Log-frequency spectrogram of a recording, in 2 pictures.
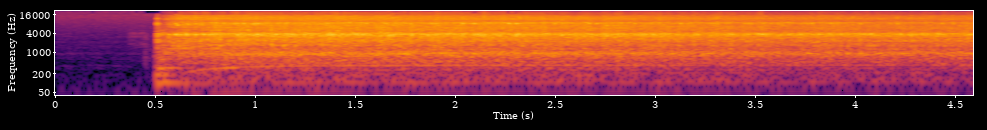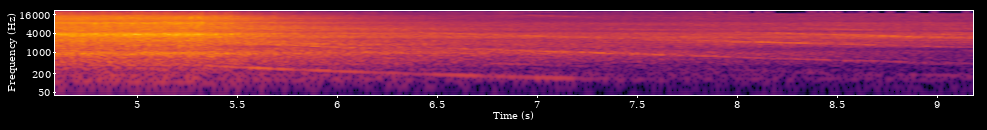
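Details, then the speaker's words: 2005 Numatic Edward Turbo vacuum switched on with turbo electric head connected and handle switch on; motor starts sharply into a steady high whine with even hum, then spins down smoothly. Normal start-up and run, electric turbo head works. "That's a relief. The electric turbo head works."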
